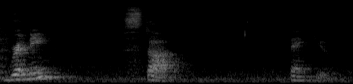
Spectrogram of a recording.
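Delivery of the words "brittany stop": firm, steady, very quiet near-whisper. Role-playing a teacher stopping a student, firm, a little quieter. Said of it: "The tone was firm, the volume was a little lower".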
